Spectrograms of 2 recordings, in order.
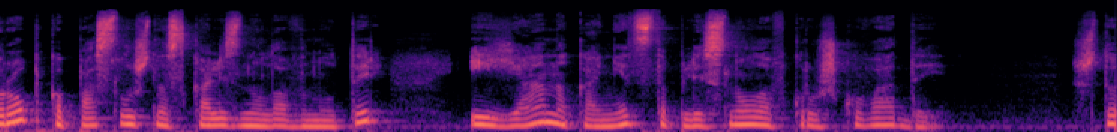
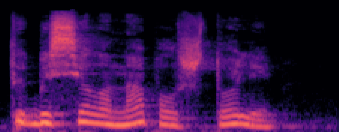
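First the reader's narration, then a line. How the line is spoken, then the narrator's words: Young man sighing. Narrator (Russian): вздохнул парень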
